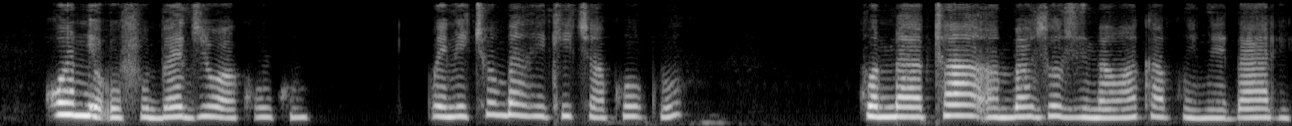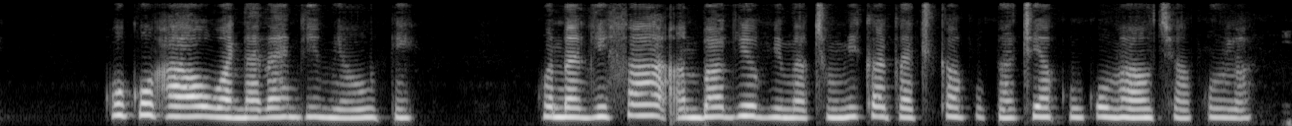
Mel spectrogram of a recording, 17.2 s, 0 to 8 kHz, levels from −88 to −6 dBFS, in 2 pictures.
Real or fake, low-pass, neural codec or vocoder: fake; 7.2 kHz; codec, 24 kHz, 0.9 kbps, WavTokenizer, medium music audio release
